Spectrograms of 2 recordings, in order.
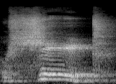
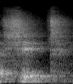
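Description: First: It is said loudly and forcefully. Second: It is said softly and calmly.

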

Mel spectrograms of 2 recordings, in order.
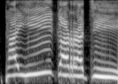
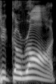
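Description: First: It is read out letter by letter, Thai-style. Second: It is said with ordinary English pronunciation. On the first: The speaker calls it wrong. "แต่สมภพอ่านว่าอะไรคะลูกไทฮีการาจี" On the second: The speaker calls it right. "ไม่ได้นะอันนี้เอาว่า"

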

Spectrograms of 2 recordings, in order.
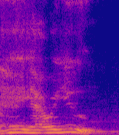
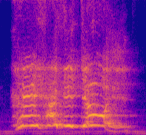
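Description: First: It sounds friendly, with a little smile. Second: It sounds overly cheerful, with a big smile.

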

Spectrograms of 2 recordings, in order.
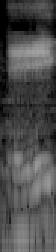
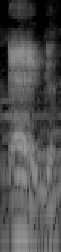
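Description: First: The word is said in an upstate New York accent. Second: The word is said in a standard American accent. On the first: "I say egg" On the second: "instead of egg"

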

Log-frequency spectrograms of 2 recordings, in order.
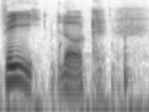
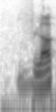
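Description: First: The V is spoken as its letter name. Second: The V is a plain consonant before log. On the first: The speaker calls it right. "jeg elsker at sige V-log" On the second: The speaker calls it wrong. "det er bare lidt stødt mærkeligt"

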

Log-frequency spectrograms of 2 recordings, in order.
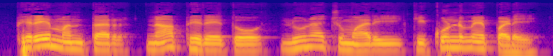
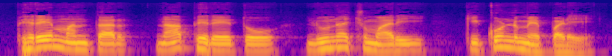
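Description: Both takes have the same delivery.

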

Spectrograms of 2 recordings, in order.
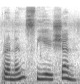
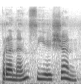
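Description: The two takes are said the same way.

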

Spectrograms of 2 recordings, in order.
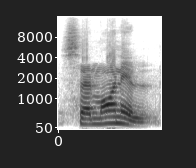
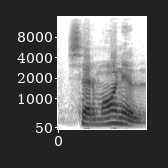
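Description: Both takes have the same delivery.

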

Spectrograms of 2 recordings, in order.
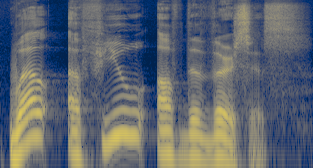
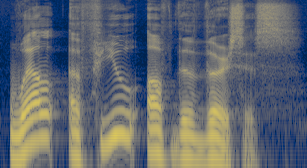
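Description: No difference in how they are said.

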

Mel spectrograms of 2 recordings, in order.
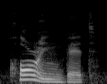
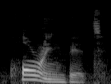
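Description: No difference in how they are said.

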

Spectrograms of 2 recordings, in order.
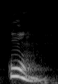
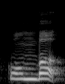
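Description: First: The final b sound is left silent. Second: The final b sound is pronounced. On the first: The speaker calls it right. "It's just कोंब, ब नाही वाचायचं" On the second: The speaker calls it wrong. "कोंब असं नाही वाचायचं"

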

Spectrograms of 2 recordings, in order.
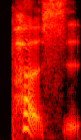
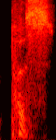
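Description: First: The syllable has a full, strong vowel. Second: The syllable has a light, reduced vowel. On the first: The speaker calls it wrong. "你以前学过的可能会是发U的音，但是它这边吼比较没有那个pus" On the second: The speaker calls it right. "轻轻的pus 就好了"

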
